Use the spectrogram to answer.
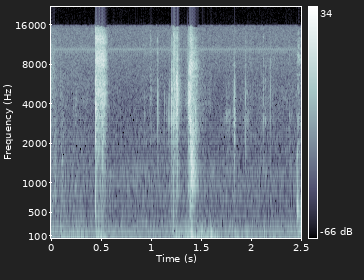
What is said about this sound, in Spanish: Aparte hizo hasta, se sintió hasta la efervescencia de la cerveza adentro.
